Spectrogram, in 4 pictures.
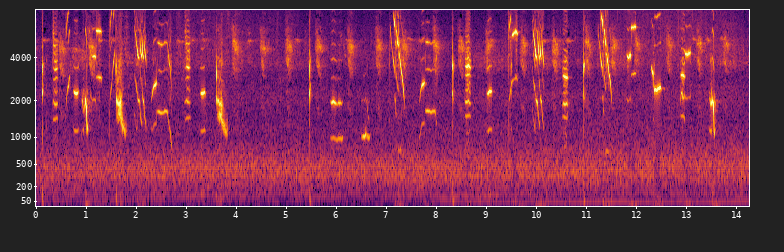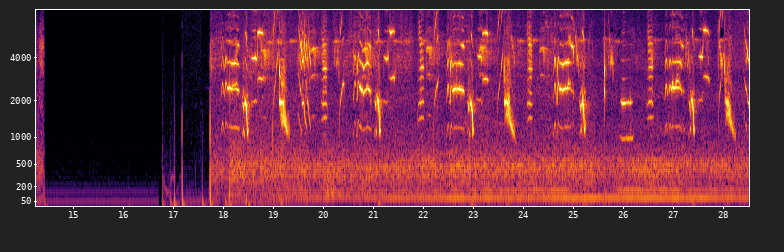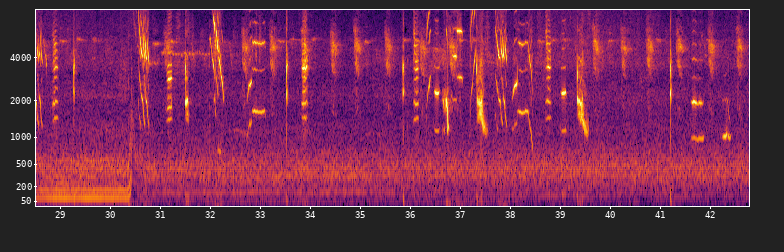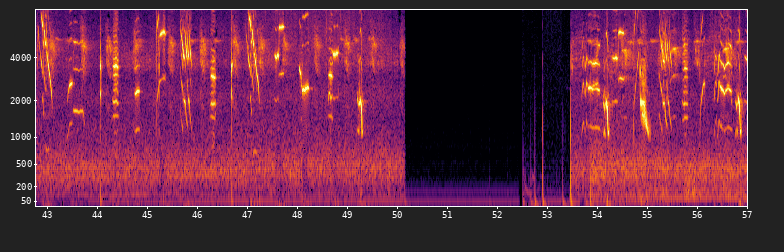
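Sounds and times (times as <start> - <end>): birds chirping and whistling: 17.8 - 34.0, 53.6 - 57.0.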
